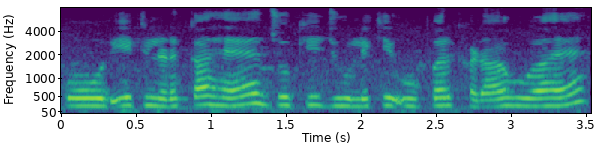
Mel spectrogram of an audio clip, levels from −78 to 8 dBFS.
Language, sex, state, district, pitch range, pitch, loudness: Hindi, female, Haryana, Jhajjar, 215-235 Hz, 225 Hz, -14 LUFS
